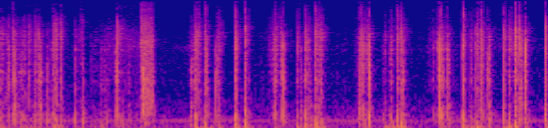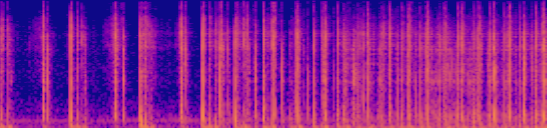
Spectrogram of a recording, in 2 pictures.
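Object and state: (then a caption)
Inflatable vinyl beach ball. Fingers press and peel the sticky surface of a large red and white hollow inflated vinyl beach ball held in the hand at the microphone's left ear. Short, bright, tearing crackles come in separate bursts at first, then merge into a dense, continuous sticky crinkling for the last few seconds.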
